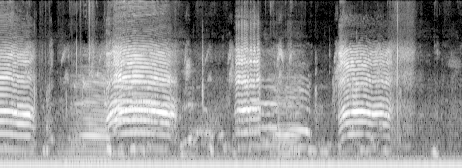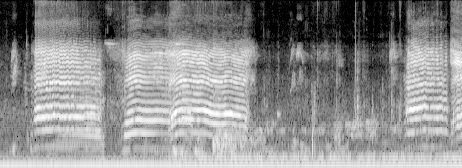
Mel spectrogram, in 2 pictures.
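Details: Lambs with sheep at milk-drinking time, bells mentioned: a rapid series of short, quavering bleats from several animals, each call bright and harmonic, spaced about a second or two apart over a constant low drone.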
